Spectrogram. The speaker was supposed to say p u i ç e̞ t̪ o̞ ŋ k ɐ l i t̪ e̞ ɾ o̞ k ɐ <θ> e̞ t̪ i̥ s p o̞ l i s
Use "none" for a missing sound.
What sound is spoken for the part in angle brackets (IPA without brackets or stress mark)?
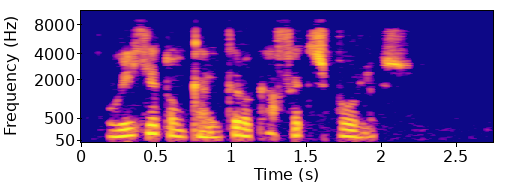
f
